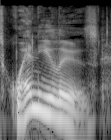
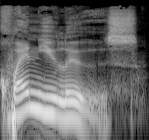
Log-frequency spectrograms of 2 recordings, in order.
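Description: First: Said in the usual way. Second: Slow drawn-out tease. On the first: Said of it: "he goes". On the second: Retold or imitated. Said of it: "Jackson leaned over to him and he goes".

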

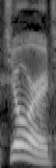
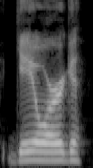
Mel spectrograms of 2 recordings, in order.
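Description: First: "George" as jorj, one syllable; English pronunciation. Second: "Georg" with hard G at both ends; German-style name. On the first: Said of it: "His name is George". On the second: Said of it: "George without the last E". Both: Shown as a demonstration.

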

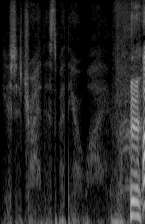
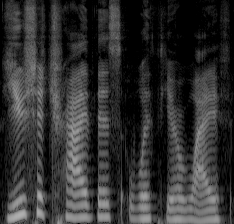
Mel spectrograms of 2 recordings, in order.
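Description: First: Whispered taunt; intimate, needling whisper; close-up whisper. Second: Slow, voiced, measured delivery; unhurried imitation of a needling line; slow deliberate taunt. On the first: Retold or imitated. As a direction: whisper it right into his ear. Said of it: "she gets real close". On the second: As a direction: spell out the taunt slowly. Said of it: "you didn't deliver that right".

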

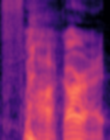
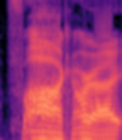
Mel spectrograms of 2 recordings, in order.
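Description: First: A tripping comic answering the host; imitating himself on acid. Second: Louder, lazy stoned groan of a greeting; mock the stoned host arriving; imitating stoned Frank. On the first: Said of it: "on acid". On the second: Stoned host arriving at the green room, mock louder groan. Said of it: "So he shows up and he's like".

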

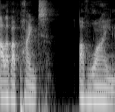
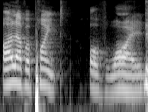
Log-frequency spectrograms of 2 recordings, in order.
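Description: First: Put-on lightly done Welsh accent; a light Welsh accent, calm. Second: Slow, laughing attempt at Welsh; Welsh accent. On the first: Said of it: "Shall I do it?". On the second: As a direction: try a Welsh accent and crack up. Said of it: "I'm not gonna attempt the accent".

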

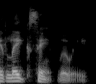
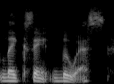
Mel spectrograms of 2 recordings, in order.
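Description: First: Louis pronounced "LOO-ee"; usual local pronunciation. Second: Fully English Lake Saint Louis, Louis like Lewis; Louis pronounced "LOO-iss"; English pronunciation. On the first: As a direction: say Louis with a silent final s. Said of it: "We usually would say". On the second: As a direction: say Louis with the final s sounded. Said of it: "technically you could call it". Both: Shown as a demonstration.

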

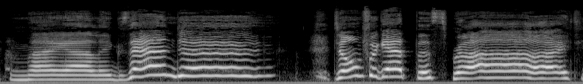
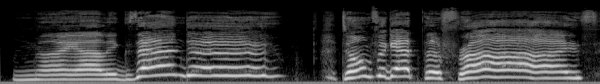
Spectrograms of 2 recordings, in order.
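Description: First: Sung, slow, held theatrical notes; sung misheard lyric. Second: Sung, slow, sustained musical-theatre line; sung misheard lyric. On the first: Host showing another misheard version, singing. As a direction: sing "Sprite" long at the end. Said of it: "something else people are hearing". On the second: Host showing one misheard version, singing. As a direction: sing "fries" long at the end. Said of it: "One version of what some people are hearing". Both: Shown as a demonstration.

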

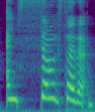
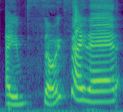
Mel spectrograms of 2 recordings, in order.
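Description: First: High, empty imitation of enthusiasm; mock bland excitement. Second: High, loud, keen burst; real excitement. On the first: Mocking people who overuse the phrase, fake excitement. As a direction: mimic a rote, insincere gush. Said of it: "bland, like, monotone voice". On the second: Real, not acted. Co-host telling listeners her real feeling, excited. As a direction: say it like you truly mean it. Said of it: "I actually am really fucking excited".

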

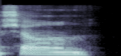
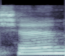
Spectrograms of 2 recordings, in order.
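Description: First: "Shan" with an AH vowel, like "Shahn"; long-A Shan. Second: "Shan" with the short flat vowel of "can". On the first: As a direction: say "Shan" as SHAHN, open back A. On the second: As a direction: say "Shan" to rhyme with "man". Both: Shown as a demonstration. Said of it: "Is it Shan or Shan?".

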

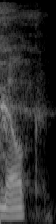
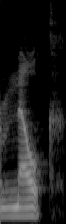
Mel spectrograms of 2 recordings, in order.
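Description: First: Said in the usual way. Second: "milk" with the vowel opened to the e of "elk"; regional pronunciation. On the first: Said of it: "instead of". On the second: Retold or imitated. Host imitating people from Washington, "milk" said as "melk". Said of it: "people from Washington who say".

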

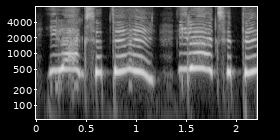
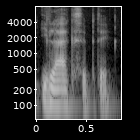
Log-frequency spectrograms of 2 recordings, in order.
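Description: First: Very high, loud mock yell of triumph; excited shout. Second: Said in the usual way. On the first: Embassy spokeswoman bursting out of the room, shrieking with glee. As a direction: shriek it out like a thrilled official running from the room. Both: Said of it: "elle sort en hurlant de la pièce".

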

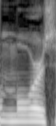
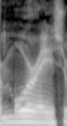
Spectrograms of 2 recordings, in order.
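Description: First: "mores" said as one syllable, like "morz". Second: "mores" said in two syllables, "mor-ays". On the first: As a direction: say "mores" rhyming with "doors". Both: Shown as a demonstration. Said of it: "or whatever that word is".

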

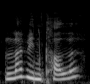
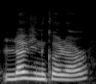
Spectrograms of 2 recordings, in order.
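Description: First: French speaker doing a British accent. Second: Said in the usual way. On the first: Shown as a demonstration. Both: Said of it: "ou avec un accent british".

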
